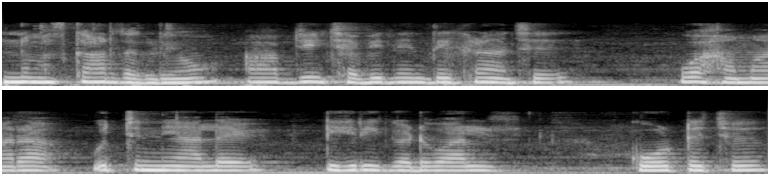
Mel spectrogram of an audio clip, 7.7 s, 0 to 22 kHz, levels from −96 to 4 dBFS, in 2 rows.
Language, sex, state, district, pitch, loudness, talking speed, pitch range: Garhwali, female, Uttarakhand, Tehri Garhwal, 195 Hz, -15 LUFS, 125 wpm, 190-205 Hz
